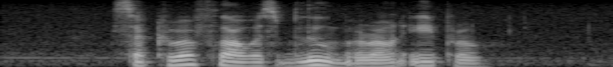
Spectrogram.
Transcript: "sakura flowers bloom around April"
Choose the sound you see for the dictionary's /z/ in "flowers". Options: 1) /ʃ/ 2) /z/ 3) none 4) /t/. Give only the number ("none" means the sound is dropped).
2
